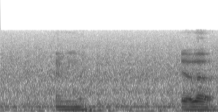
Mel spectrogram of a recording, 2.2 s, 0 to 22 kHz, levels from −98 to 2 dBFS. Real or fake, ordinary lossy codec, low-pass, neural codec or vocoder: real; none; 7.2 kHz; none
